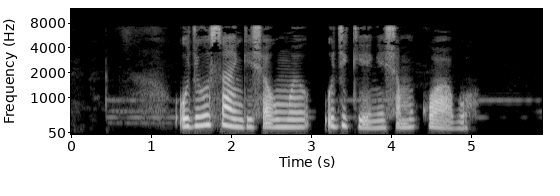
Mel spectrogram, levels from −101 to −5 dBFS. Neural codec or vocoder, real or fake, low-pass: none; real; 7.2 kHz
